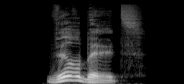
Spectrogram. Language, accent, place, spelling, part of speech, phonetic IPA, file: German, Germany, Berlin, Wirbels, noun, [ˈvɪʁbl̩s], De-Wirbels.ogg
- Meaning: genitive singular of Wirbel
